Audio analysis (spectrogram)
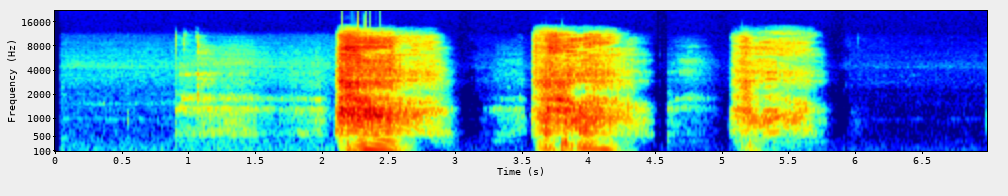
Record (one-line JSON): {"exhalation_length": "7.0 s", "exhalation_amplitude": 31763, "exhalation_signal_mean_std_ratio": 0.36, "survey_phase": "beta (2021-08-13 to 2022-03-07)", "age": "18-44", "gender": "Male", "wearing_mask": "No", "symptom_none": true, "smoker_status": "Never smoked", "respiratory_condition_asthma": false, "respiratory_condition_other": false, "recruitment_source": "REACT", "submission_delay": "1 day", "covid_test_result": "Negative", "covid_test_method": "RT-qPCR", "influenza_a_test_result": "Negative", "influenza_b_test_result": "Negative"}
